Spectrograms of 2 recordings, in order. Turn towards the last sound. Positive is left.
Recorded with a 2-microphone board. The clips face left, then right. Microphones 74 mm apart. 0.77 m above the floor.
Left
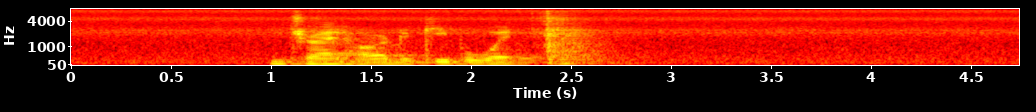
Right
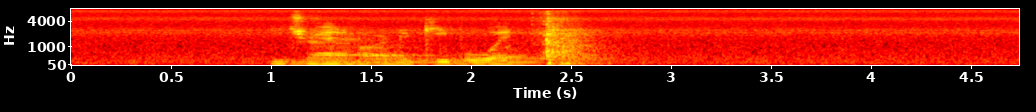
turn(degrees=-55)  # may be behind; listen again after turning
